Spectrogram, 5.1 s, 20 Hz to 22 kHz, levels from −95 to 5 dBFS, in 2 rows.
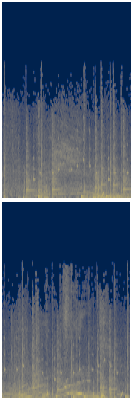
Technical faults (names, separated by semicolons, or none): none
